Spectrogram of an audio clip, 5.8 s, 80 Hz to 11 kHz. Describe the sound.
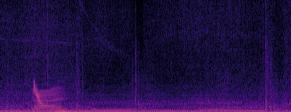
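Vehicle engine from the video game Borderlands 3 drones steadily while driving, a low harmonic hum that swells briefly louder near the start, then holds an even, continuous tone.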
